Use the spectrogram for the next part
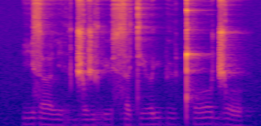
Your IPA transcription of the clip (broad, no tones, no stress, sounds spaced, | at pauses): i z ɐː l i r d͡ʒ o ʒ rʲ ʉː s z ɐ tʲ ɵː nʲ p ʉː ǃʰ oː d͡ʒ o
